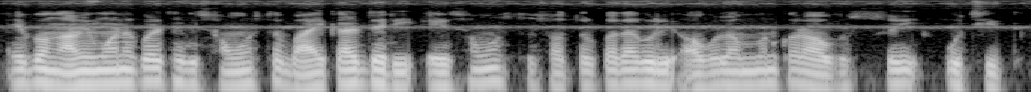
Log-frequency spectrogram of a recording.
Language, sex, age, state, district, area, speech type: Bengali, male, 30-45, West Bengal, Nadia, rural, spontaneous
